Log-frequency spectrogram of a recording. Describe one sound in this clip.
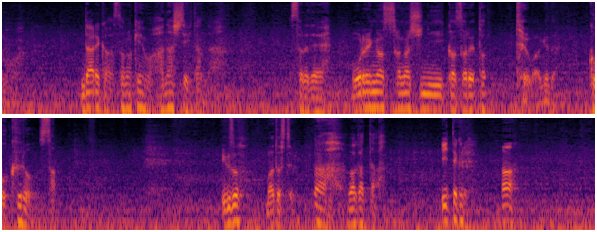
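Young men talk calmly with each other, close by.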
